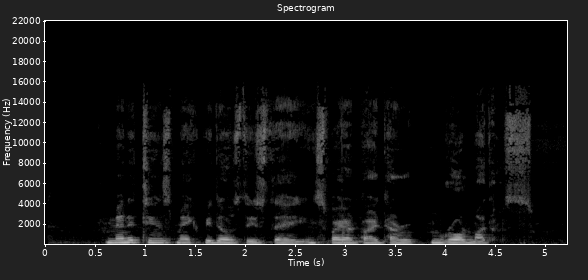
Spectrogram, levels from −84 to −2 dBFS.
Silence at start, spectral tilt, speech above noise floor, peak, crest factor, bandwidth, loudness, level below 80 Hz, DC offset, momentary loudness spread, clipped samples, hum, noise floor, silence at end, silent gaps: 0.6 s; -6 dB/octave; 32 dB; -22 dBFS; 16 dB; 16 kHz; -39 LUFS; -72 dBFS; under 0.1%; 10 LU; under 0.1%; none; -70 dBFS; 0.35 s; none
